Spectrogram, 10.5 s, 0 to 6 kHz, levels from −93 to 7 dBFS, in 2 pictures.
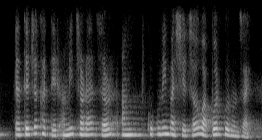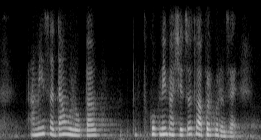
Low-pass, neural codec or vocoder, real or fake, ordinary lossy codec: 5.4 kHz; codec, 24 kHz, 0.5 kbps, DualCodec; fake; Opus, 24 kbps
